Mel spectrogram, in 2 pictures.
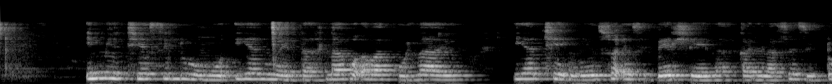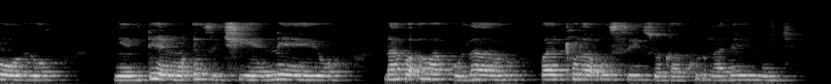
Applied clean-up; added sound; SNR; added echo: none; none; none; reverberation time 0.5 s.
